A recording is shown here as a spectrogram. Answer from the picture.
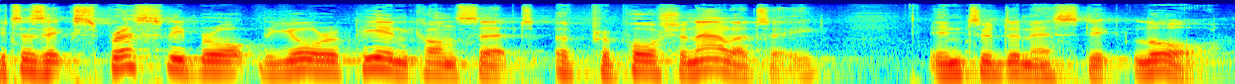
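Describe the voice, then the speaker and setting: A man with an English accent. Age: 70s. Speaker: retired judge. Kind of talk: lecture. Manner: formal. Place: hall. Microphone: podium.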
